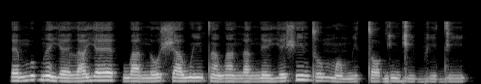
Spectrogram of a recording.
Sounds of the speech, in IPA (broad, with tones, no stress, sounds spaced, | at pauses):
ɛ˧ m u˦ b ɛ̃˦˨ j ɛ˨ l a˨˦ j ɛ˦ | w a˨ n o˨˦ ʃ a˧ w ĩ˧ t ã˨ w ã˨ n a˨ n e˨ j e˨˦ ʃ ĩ˦ d o˧ m ɔ̃˨ m i˨˦ t ɔ˧ ɡ ĩ˧ ɡ i˨ b i˨ d i˧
